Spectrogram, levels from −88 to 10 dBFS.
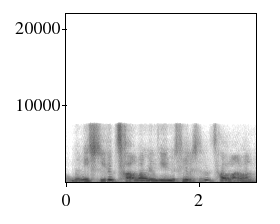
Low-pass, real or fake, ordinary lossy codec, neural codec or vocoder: none; fake; none; codec, 16 kHz, 0.5 kbps, FreqCodec, smaller model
